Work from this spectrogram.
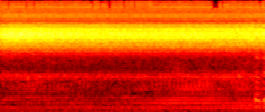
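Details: Cicadas drone in a dense, steady high-pitched hiss that holds unbroken and evenly loud throughout, with a faint low hum beneath and a brief soft sound near the end.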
